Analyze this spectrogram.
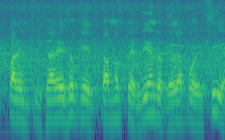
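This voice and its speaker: Through noticeable background noise, a man speaks at a fairly high pitch with fairly even intonation. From Colombia, Arauca. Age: 80s+. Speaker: writer. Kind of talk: public talk. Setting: café with live audience.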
